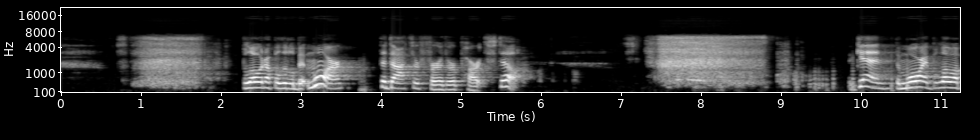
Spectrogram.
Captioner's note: sound of balloon being blown up; sound of balloon being blown up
